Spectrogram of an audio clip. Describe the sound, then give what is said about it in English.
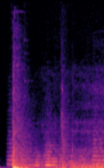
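A hand bangs hard on a tabletop, a loud thud followed a moment later by a second, softer knock, with a faint ringing resonance afterward. “All right, let's have you bang the table.”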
